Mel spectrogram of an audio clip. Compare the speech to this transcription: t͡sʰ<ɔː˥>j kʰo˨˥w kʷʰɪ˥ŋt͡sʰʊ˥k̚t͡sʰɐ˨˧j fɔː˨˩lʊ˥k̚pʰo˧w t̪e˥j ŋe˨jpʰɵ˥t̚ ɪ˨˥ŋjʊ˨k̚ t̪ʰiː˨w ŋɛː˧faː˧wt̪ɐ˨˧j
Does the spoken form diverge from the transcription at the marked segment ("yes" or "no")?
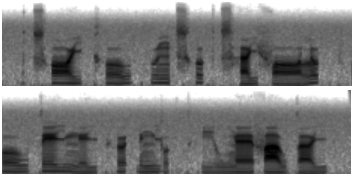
yes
